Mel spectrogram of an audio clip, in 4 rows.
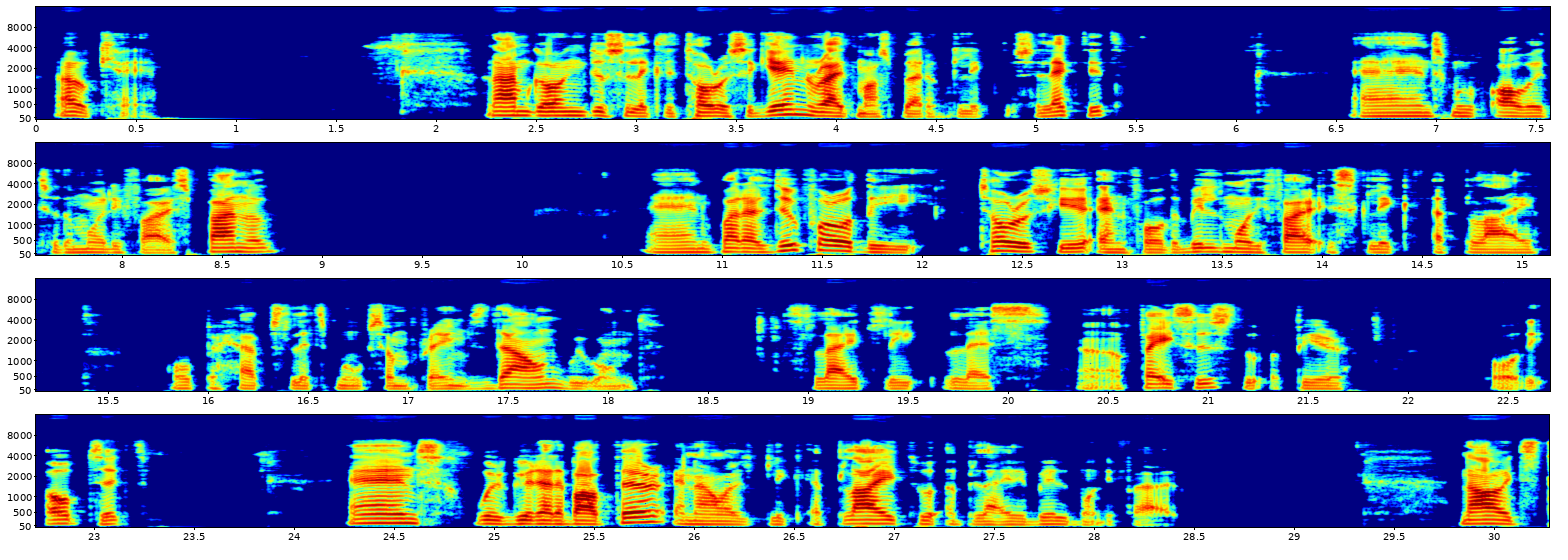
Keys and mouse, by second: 0.6-4.7 drag, 5.4-7.2 drag, 10.4-15.4 drag, 18.8 Left, 21.9 Left, 27.5-30.2 drag.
